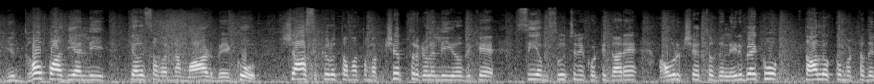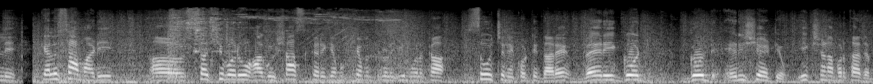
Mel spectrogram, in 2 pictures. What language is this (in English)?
Kannada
